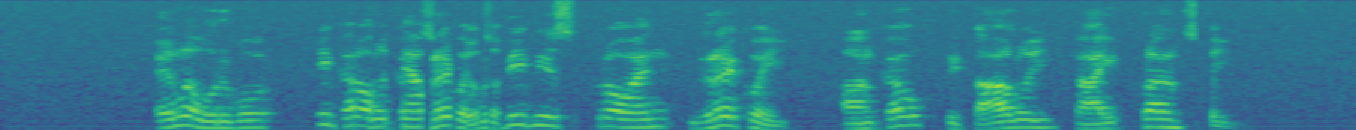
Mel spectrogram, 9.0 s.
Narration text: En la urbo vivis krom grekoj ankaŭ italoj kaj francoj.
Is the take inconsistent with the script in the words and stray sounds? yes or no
yes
